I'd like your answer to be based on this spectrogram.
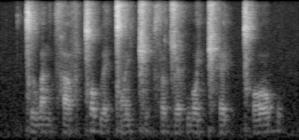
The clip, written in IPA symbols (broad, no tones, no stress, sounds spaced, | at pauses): ǀ ɯ w a ŋ t͡sʰ a f ǀ ɔ b ɛ ɡ͡ǀ a j ɡ͡ǁ ɐ b s a ɖ͡ʐ ɛ f w ɔ j ǁʰ ɛ t͡ʃ ǀʰ ɔ b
